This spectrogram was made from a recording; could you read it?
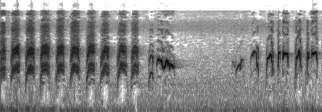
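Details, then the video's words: A quick series of about ten clipped chirps ends in a falling slur, then after a short gap bright whistled notes rise again. A sooty-headed bulbul lure call to attract bulbuls and make reluctant birds sing. "Suara pikat burung Kutilang"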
